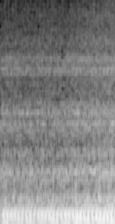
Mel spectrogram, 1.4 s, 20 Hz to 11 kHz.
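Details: Gen2 Chevrolet Traverse after repairing the resonator-to-muffler exhaust leak with new nuts, bolts and gasket: steady, even low putter at idle with no puffing or ticking. Smooth, healthy idle.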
